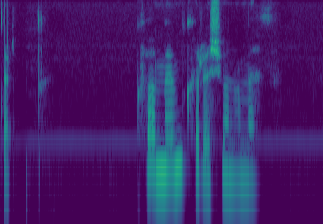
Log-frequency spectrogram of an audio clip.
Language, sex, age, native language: Icelandic, female, 20-29, Icelandic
